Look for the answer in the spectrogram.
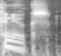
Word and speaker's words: Canucks: I believe that's pronounced Canucks.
